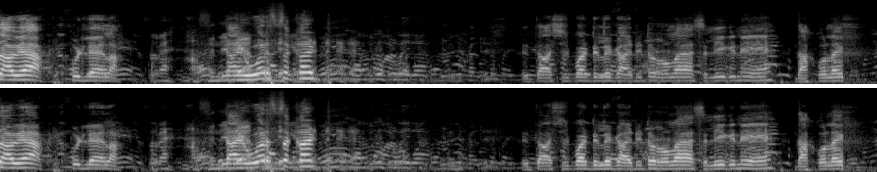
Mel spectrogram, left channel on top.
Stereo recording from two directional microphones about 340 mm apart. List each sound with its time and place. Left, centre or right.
0.0 s a man's voice: centre
2.0 s speech: centre
5.5 s speech: centre
5.8 s a man's voice: centre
